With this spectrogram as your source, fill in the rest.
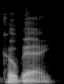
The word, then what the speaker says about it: Kobe: Yeah, it's Coobe beef. Well, it's Coobe it. Okay. All right. Um, and uh, the E at the end is pronounced as an A.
